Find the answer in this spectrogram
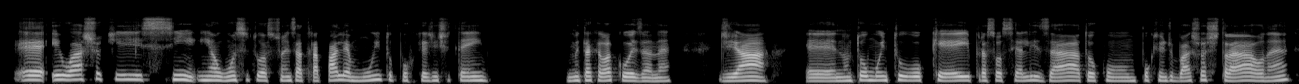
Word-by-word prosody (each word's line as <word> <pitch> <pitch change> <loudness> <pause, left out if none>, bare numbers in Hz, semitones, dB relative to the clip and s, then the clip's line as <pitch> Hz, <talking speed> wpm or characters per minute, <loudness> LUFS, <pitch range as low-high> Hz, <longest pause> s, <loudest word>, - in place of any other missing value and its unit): É, 205 0 +4
eu 215 0 +4
acho 225 +3 +1
que 225 -1 -2
sim. 215 -2 0
Em 195 0 +1
algumas 190 +1 +1
situações 185 -2 -3
atrapalha 185 +3 +1
muito, 195 +5 -1
porque 180 0 -6
a - - -1
gente 185 +2 -5
tem 185 -1 -1 0.8
muito 180 +2 -3
aquela 185 -1 +2
coisa, 170 -4 0
né, 160 +2 -3 0.5
de 165 +1 -1
"ah", 180 -1 +7 0.4
eh, 155 0 -1
"não 170 +2 -1
tô 195 +3 +1
muito 190 +1 -1
ok 185 -1 +2
para 180 -1 -3
socializar. 180 0 -1
Tô 175 0 0
com 170 -2 -5
um 165 - -4
pouquinho 185 0 -5
de 185 - -5
baixo 170 +4 -2
astral", 180 -2 +2
né? 180 +5 -1
185 Hz, 160 wpm, -21 LUFS, 170-195 Hz, 0.8 s, ah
